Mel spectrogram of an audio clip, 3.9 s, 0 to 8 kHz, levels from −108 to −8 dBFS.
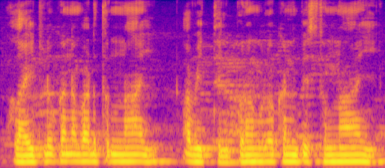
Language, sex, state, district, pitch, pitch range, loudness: Telugu, male, Telangana, Hyderabad, 120 Hz, 120-125 Hz, -15 LUFS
